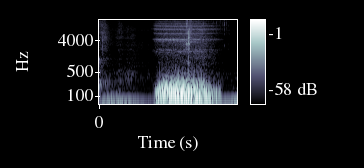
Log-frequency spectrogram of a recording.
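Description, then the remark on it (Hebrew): A single breathy rush of air blown through a trumpet mouthpiece without tightening the lips, lasting just over a second, fairly loud, a hollow hiss with no musical tone, preceded by a quiet pause. “בקצה אחד של הצינור יש פייה, שנוגעת לנו בפה, ולכן שמה פייה, וכשאנחנו אה, נושבים בה, זה נשמע ככה.”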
